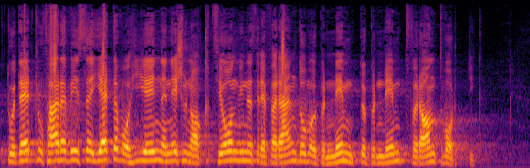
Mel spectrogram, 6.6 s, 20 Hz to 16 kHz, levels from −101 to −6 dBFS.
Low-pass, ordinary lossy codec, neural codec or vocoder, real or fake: 14.4 kHz; MP3, 96 kbps; none; real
